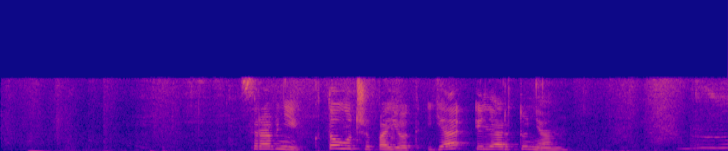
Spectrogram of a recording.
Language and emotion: Russian, neutral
